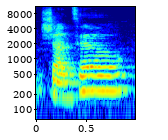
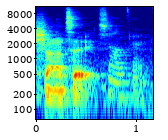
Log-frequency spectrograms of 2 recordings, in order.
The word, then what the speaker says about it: Shantá: okay so let me hear you say it shantae how is it spelled s-h-a-n-t-a okay and do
